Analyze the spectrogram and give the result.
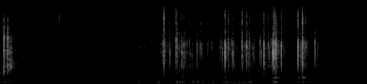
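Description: Fingertips with long nails pick up and sort small, solid, flat glass pebbles in mixed colors from a large pile in a round wooden tray, clicking them against each other. A few sparse, bright clicks at the start give way to a dense run of sharp, high clinks that die out almost instantly, then quiet.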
